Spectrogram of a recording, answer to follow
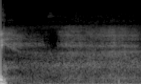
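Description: Near quiet in a still cedar forest: only a faint, steady hiss of background ambience, with no distinct events.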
